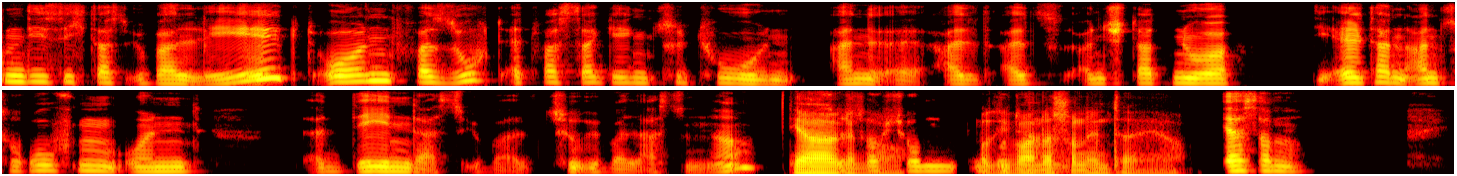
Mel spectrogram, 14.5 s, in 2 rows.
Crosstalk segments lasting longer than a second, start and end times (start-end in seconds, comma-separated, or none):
11.2-12.8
